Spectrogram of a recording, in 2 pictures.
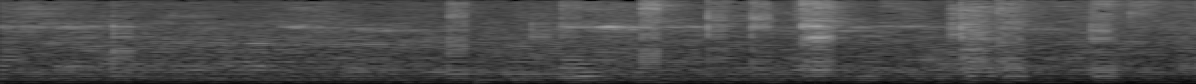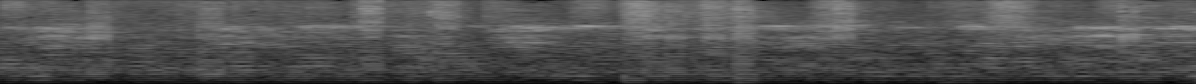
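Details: Music with a buzzing, sitar-like instrument and faint speech fills the whole recording, with no animal sound.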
